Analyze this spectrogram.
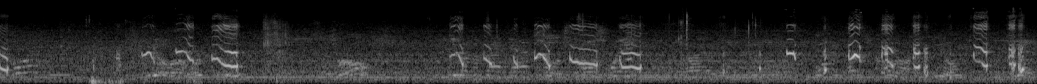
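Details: Boxer puppy giving high, thin whimpers and squeaky yips in short wavering clusters, some rising and falling, scattered through the recording, with a person's voice talking nearby.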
